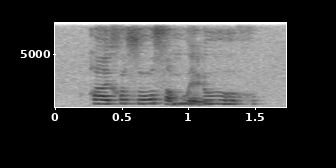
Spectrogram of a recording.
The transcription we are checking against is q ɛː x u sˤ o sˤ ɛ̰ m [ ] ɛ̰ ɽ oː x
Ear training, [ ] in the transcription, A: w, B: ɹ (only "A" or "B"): A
